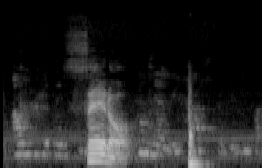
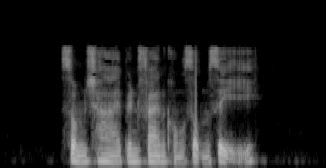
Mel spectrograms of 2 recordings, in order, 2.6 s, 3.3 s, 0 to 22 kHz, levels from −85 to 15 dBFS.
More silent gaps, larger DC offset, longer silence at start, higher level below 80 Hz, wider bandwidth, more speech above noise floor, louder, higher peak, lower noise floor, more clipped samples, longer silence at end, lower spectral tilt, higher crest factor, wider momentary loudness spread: neither; neither; second, 0.15 s vs 0.6 s; first, -34 dBFS vs -56 dBFS; first, 11 kHz vs 8.2 kHz; second, 23 dB vs 56 dB; first, -20 LUFS vs -24 LUFS; first, -2 dBFS vs -6 dBFS; second, -44 dBFS vs -79 dBFS; neither; second, 0.1 s vs 0.7 s; first, -9 dB/octave vs -5 dB/octave; about the same, 20 dB vs 20 dB; first, 22 LU vs 11 LU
